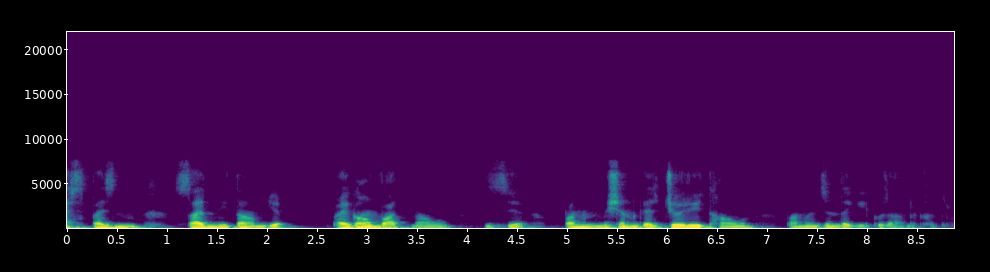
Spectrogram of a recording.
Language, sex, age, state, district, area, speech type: Kashmiri, male, 18-30, Jammu and Kashmir, Baramulla, rural, spontaneous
